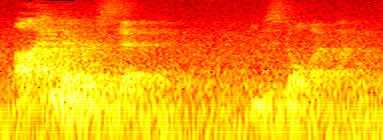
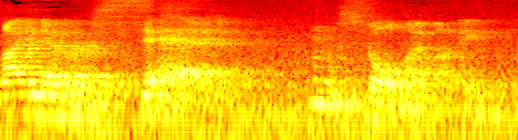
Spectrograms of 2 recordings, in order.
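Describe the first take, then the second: First: The word "I" carries the strongest stress. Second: The word "said" carries the strongest stress. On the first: Someone else said it. "But Kathy did" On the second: It was written rather than spoken. "but I wrote in an email to Monsignor"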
